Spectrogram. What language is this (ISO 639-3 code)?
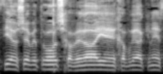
heb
